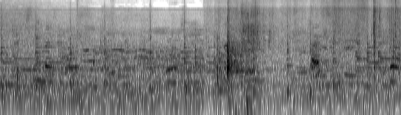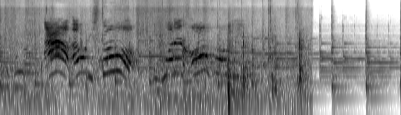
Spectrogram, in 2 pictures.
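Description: High-pitched children's voices and busy shop noise over background music, the voices loudest in the second half. About nine seconds in, the noise cuts off and only the music is left.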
